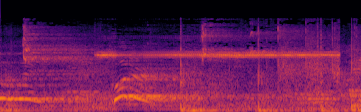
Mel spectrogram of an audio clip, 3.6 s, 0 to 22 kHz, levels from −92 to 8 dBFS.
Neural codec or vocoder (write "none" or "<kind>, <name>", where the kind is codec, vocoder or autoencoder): none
